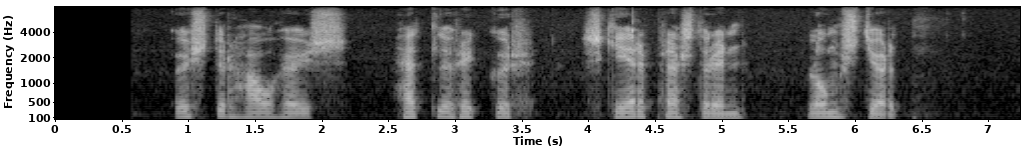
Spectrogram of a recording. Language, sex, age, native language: Icelandic, male, 20-29, Icelandic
